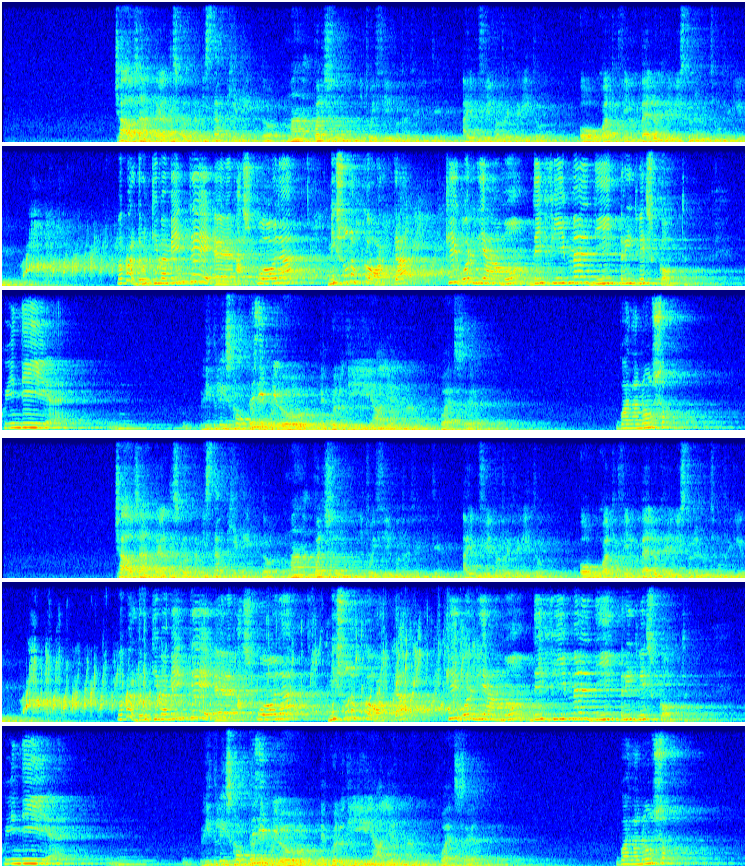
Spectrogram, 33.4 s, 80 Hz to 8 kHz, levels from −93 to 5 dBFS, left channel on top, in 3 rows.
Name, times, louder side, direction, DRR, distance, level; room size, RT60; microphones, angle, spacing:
voice 1, 1.7-6.6 6.9-8.1 8.7-11.3 25.3-28.6 28.9-29.5, equal, 5° left, -3 dB, 4.4 m, -28 dB
sound 1, 11.4-18.6, right 4 dB, 90° right, 1.4 m, -33 dB
voice 2, 12.9-17.4 17.8-21.5 22.3-23.3 23.8-24.3 25.0-25.1 26.0-26.5 31.5-32.2, left 1 dB, 35° left, 2 dB, 1.9 m, -25 dB
29.0 x 16.0 x 5.6 m, 2.9 s
head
